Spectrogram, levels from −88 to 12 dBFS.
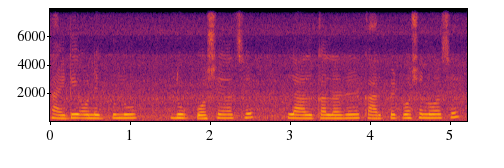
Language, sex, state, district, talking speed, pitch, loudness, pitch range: Bengali, male, Tripura, West Tripura, 140 wpm, 250 Hz, -13 LUFS, 235-255 Hz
